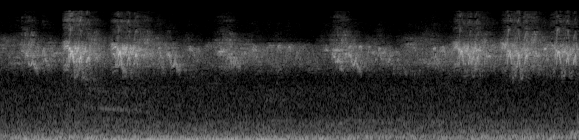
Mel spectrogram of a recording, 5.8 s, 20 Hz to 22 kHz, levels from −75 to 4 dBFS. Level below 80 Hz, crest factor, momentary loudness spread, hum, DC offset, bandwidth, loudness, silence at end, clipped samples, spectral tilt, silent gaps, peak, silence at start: -36 dBFS; 20 dB; 13 LU; none; under 0.1%; 16 kHz; -21 LUFS; 0 s; under 0.1%; -1 dB/octave; none; -6 dBFS; 0 s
